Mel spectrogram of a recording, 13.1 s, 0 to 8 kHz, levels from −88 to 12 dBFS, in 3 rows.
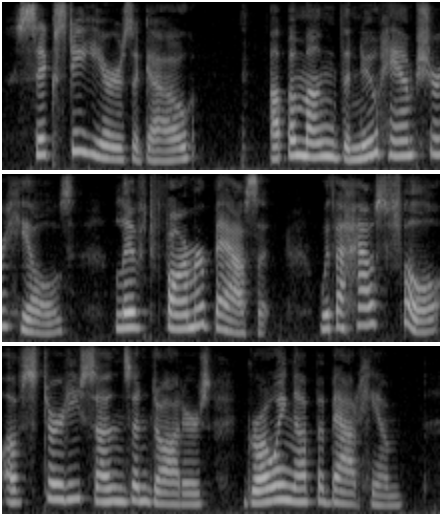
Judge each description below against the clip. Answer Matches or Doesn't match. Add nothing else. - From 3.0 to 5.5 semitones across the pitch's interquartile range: Matches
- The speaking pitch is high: Matches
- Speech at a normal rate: Doesn't match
